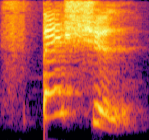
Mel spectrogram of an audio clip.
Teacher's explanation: यहाँ पर तालव्य श जैसा हो रहा है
